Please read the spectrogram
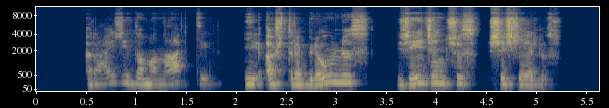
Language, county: Lithuanian, Vilnius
